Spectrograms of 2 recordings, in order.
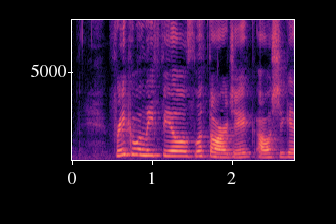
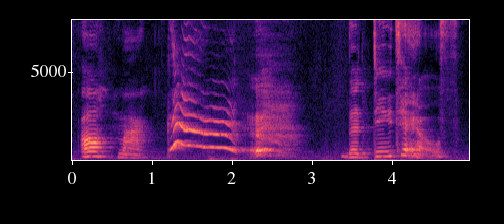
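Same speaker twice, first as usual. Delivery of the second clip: very high, slow oh my God; breathless awe, slow and high; awed gasp; 7 semitones higher, much slower than usual. Real, not acted. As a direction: swoon at the details. Awed by description depth.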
